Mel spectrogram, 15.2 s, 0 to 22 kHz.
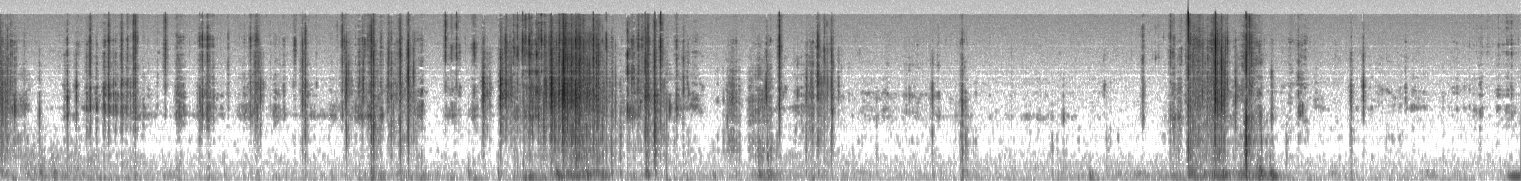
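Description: A utility knife carves scored cubes off the surface of a solid blue-rimmed white bar of soap held in the hand. Soft, gritty scraping and crisp crunchy clicks run through the clip, with louder crunching bursts around 5 to 6 seconds and again near 12 seconds.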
